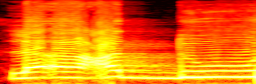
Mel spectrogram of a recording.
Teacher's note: وَلَوْ أَرَادُوا الْخُرُوجَ لَأَعَدُّوا، الف کو نارمل پڑھنا ہے، عین کو حلق سے ادا کرنا ہے۔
